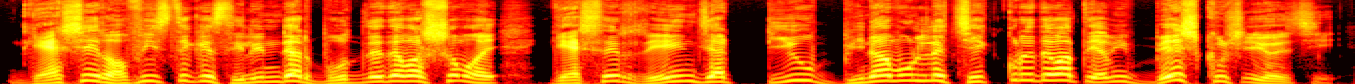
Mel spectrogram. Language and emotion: Bengali, happy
